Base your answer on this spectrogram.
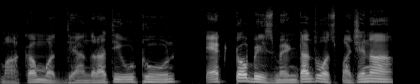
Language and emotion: Goan Konkani, fearful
